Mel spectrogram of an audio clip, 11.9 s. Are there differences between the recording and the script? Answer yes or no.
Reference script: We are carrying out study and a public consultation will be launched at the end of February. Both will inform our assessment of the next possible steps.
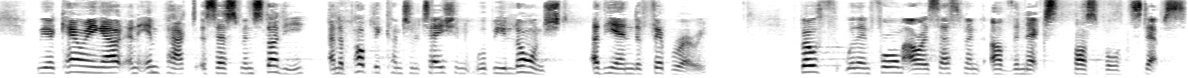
yes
